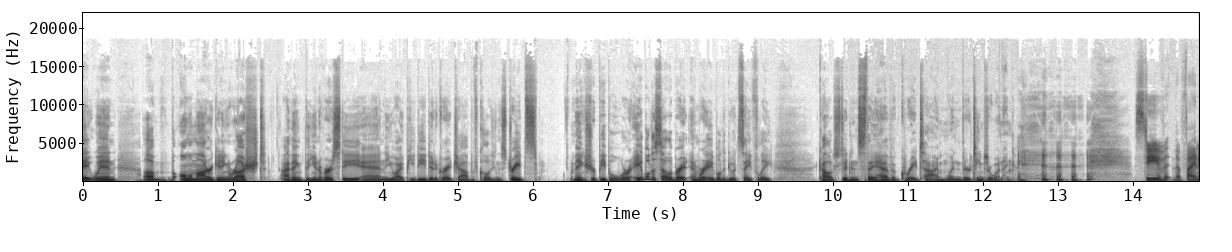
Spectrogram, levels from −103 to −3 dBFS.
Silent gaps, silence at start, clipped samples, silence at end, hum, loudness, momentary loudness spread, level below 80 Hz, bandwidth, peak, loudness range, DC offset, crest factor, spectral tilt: none; 0 s; under 0.1%; 0 s; none; -25 LUFS; 12 LU; -60 dBFS; 16.5 kHz; -6 dBFS; 4 LU; under 0.1%; 20 dB; -5.5 dB/octave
